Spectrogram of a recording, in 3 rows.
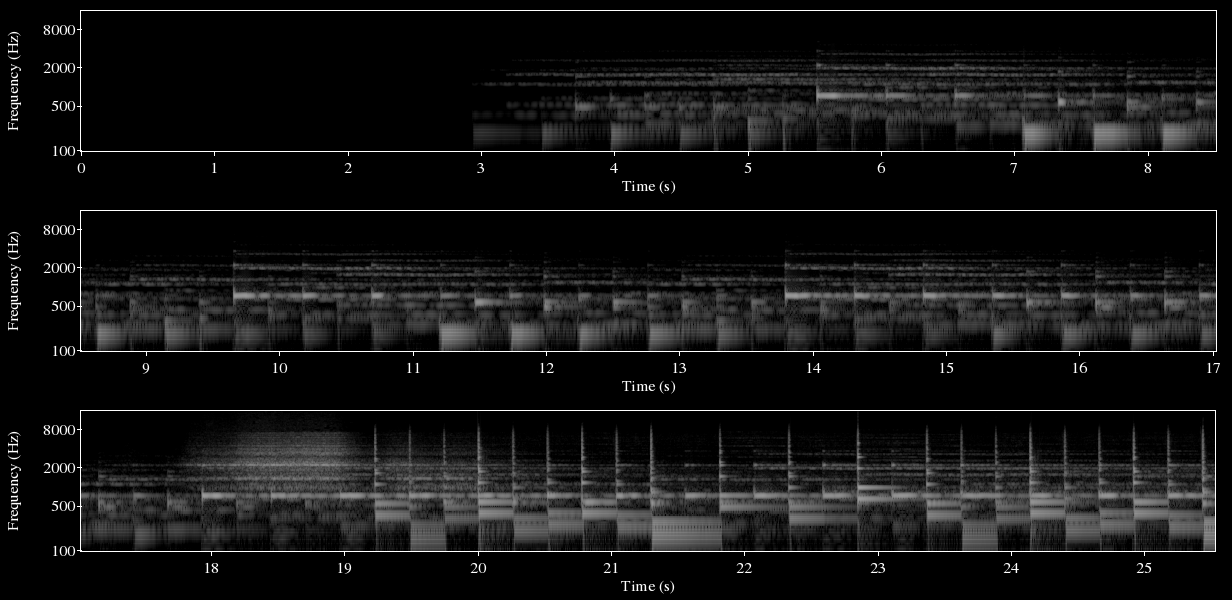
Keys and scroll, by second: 10.2-11.6 typing, 13.9 Return.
